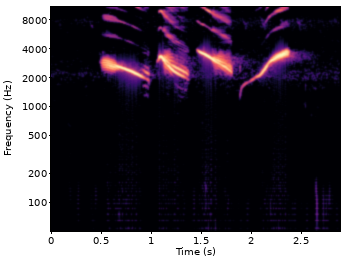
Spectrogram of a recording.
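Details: Green-winged saltator (Saltator similis) singing in the breeding and contest season, four loud, clear whistled phrases of about half a second each, three slurred downward, the last rising sharply, over a faint low murmur.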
